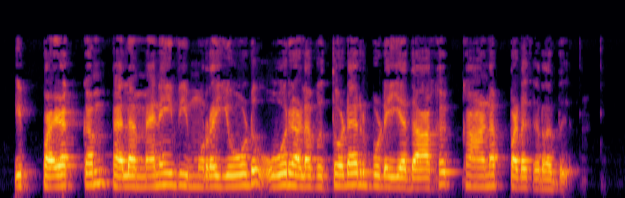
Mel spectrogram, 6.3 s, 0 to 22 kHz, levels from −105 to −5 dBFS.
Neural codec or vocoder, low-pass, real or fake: none; 10.8 kHz; real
